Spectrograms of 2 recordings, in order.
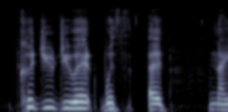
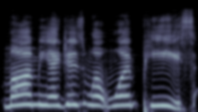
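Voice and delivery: put-on high, slow whining child; whiny child; 9 semitones higher, 4 dB louder than usual. Mother voicing her daughter whining for candy, high and slow. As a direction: whine like a toddler wanting candy. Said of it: "child whining for candy".

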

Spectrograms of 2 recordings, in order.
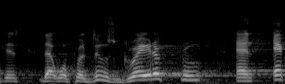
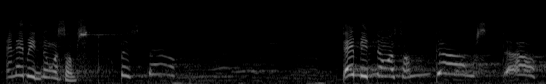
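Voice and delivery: mock high voice; 12 semitones higher, 11 dB quieter than usual. Mocking immature people's antics.

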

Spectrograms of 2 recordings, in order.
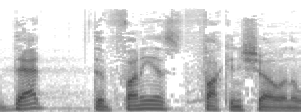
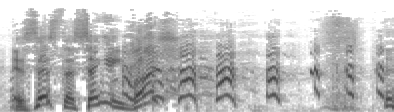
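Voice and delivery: high, slow delivery through laughter; laughing, high-pitched mock question; movie quote; much slower than usual. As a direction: call it out as a drawn-out movie line. Quoting Three Amigos to bush.

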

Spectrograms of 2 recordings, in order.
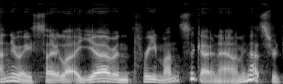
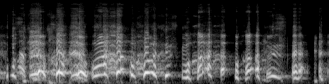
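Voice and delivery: high-pitched laughing question, much higher; cracking up while asking what he said; laughing disbelief; much slower than usual. Real, not acted. Laughing at a mispronunciation.

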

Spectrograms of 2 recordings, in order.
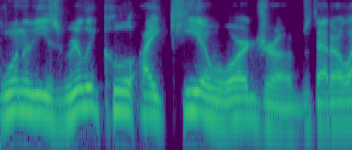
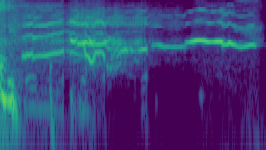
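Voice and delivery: big high laugh. Real, not acted. Both laughing at the fall.

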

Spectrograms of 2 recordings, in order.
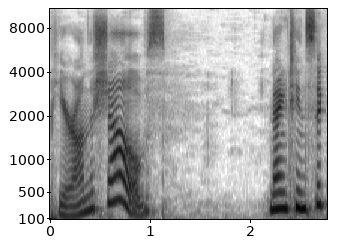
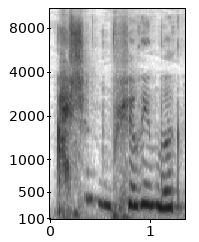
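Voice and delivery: whispering; 7 semitones higher, 6 dB quieter than usual. Real, not acted. Embarrassed aside after mispronouncing.

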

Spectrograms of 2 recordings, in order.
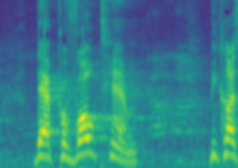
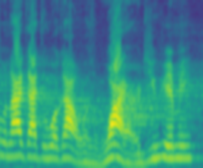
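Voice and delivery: normal talking voice

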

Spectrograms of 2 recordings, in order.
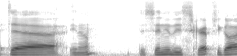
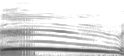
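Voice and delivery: excited cheer; 6 dB louder than usual. Real, not acted. Guest cheers on his entrance.

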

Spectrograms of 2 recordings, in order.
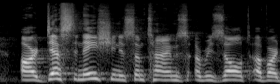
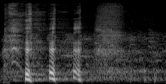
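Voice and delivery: short breathy laugh; 4 semitones higher than usual. Real, not acted. Laughing after the punchline.

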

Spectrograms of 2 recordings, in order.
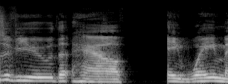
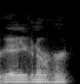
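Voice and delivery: normal talking voice

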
